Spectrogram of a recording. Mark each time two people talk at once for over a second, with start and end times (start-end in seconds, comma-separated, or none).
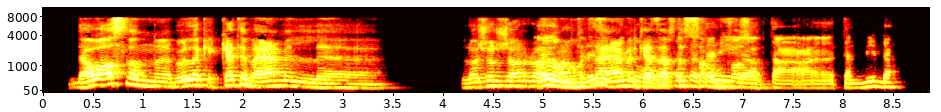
5.0-7.2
